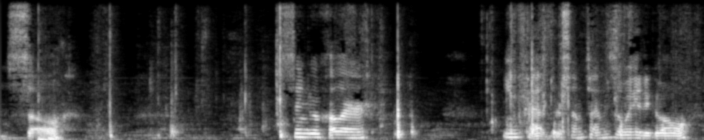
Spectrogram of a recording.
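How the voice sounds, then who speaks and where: A woman's voice: on the low side, lively intonation, takes it slowly, noisy background. A woman hosting a casual craft tutorial, chatty and explaining as she works, sounding slightly congested and sniffly. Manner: chatty, explains while working. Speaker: craft video host.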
